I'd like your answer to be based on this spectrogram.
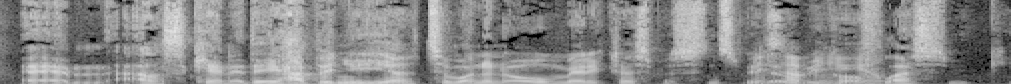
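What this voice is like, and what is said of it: Husky voice. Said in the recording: “I am one of your hosts with a husky voice. I sound like I should be able to sing, but I can't ... my voice might go like this a few times”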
